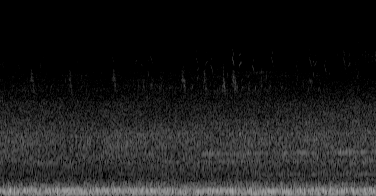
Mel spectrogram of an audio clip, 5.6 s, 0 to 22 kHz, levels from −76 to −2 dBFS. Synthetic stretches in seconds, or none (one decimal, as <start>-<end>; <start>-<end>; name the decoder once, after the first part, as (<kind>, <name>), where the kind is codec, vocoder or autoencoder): 0.0-0.7 (vocoder, BigVGAN v2)

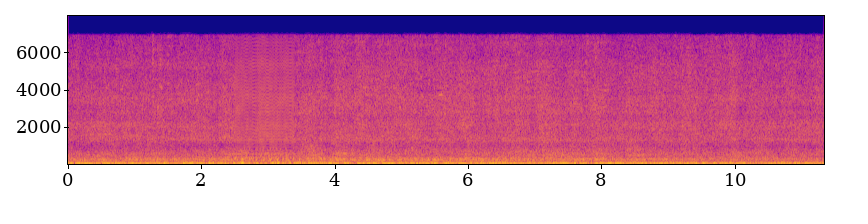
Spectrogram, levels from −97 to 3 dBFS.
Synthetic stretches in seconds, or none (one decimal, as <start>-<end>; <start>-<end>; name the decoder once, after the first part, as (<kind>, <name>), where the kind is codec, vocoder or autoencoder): 2.5-3.4 (vocoder, Vocos)

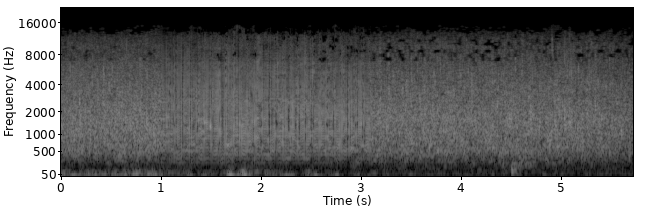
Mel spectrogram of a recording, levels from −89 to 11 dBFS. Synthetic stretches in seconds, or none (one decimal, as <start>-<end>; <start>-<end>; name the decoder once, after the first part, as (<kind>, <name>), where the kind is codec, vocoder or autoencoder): 1.0-3.1 (vocoder, BigVGAN v2)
